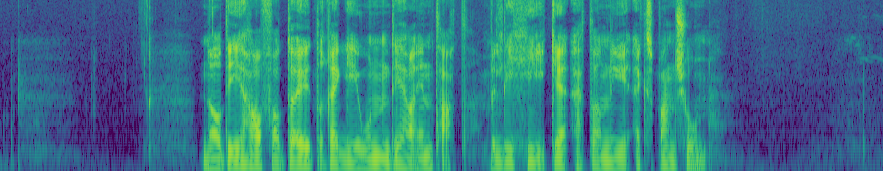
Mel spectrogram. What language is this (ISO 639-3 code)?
nor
